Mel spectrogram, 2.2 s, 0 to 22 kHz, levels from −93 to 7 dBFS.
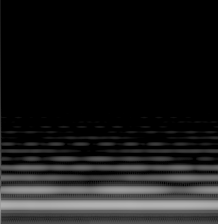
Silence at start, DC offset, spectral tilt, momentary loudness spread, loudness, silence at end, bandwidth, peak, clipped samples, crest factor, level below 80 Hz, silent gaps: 0 s; under 0.1%; -11.5 dB/octave; 2 LU; -27 LUFS; 0 s; 1.8 kHz; -20 dBFS; under 0.1%; 6 dB; under -90 dBFS; none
